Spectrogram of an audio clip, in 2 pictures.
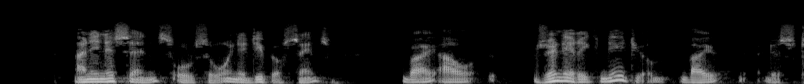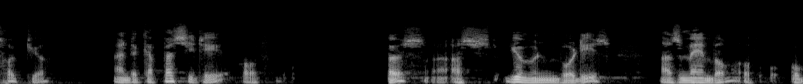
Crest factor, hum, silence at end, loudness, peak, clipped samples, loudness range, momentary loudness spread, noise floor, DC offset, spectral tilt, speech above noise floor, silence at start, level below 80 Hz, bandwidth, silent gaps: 20 dB; none; 0 s; -25 LUFS; -4 dBFS; under 0.1%; 5 LU; 14 LU; -85 dBFS; under 0.1%; -8 dB/octave; 60 dB; 0.75 s; -48 dBFS; 6.8 kHz; none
